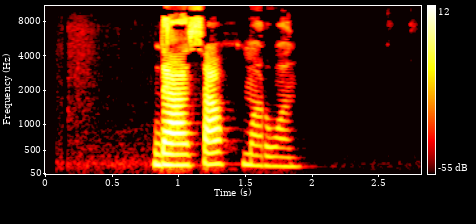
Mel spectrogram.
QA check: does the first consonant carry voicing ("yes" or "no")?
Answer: yes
